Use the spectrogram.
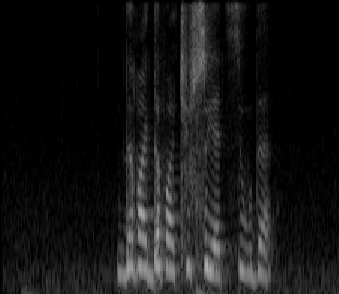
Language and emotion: Russian, angry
